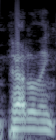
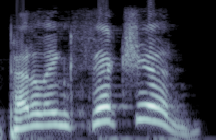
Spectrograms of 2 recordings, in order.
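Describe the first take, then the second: First: Said in the usual way. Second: Peddling fiction drawn out slowly, much higher and scornful; scornful echo of the phrase; slow mocking repeat. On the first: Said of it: "thank you, Mister Producer". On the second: Real, not acted.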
